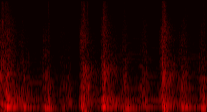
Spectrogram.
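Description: Acoustic string band playing a calypso rhythm: strummed guitar chords on a steady beat, between sung lines.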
